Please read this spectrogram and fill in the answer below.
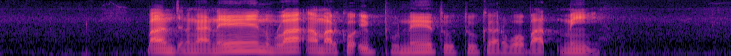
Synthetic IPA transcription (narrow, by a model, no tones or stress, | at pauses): paɲd͡ʒənəŋanenulaʔamarɡ̥ɔ̤ʔib̥ṳned̪̥o̤d̪̥ṳɡ̥a̤rwɔpat̪̚mi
